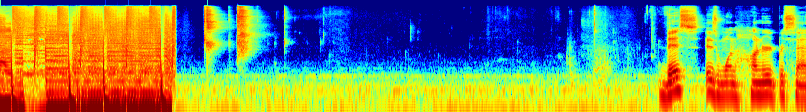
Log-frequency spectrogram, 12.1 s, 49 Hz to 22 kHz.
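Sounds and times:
electronic music: 0.0 - 2.7.

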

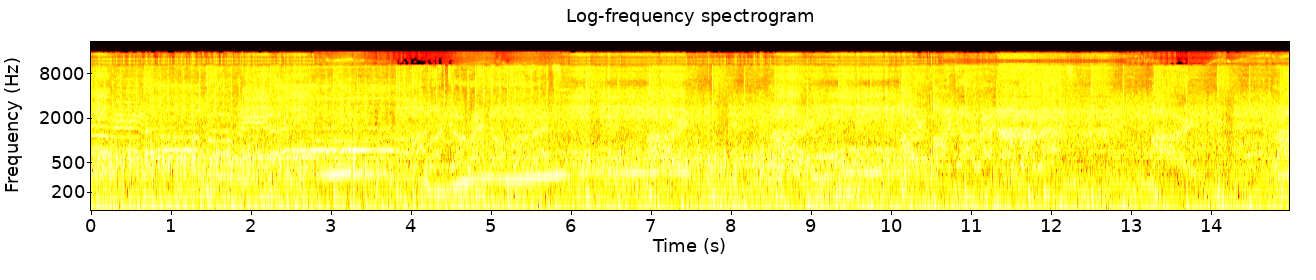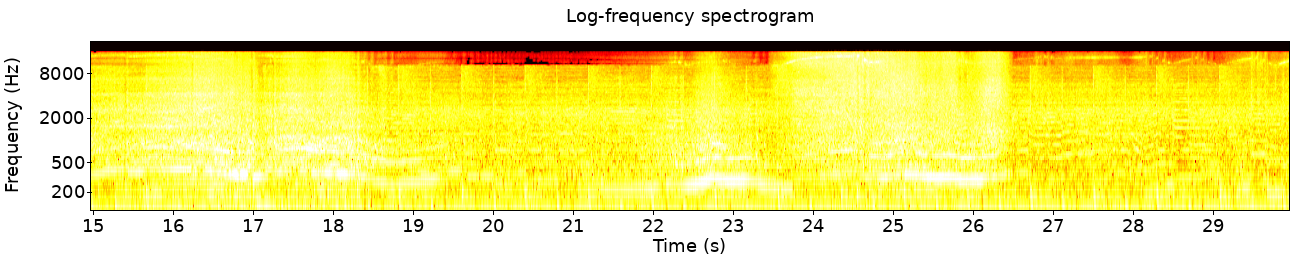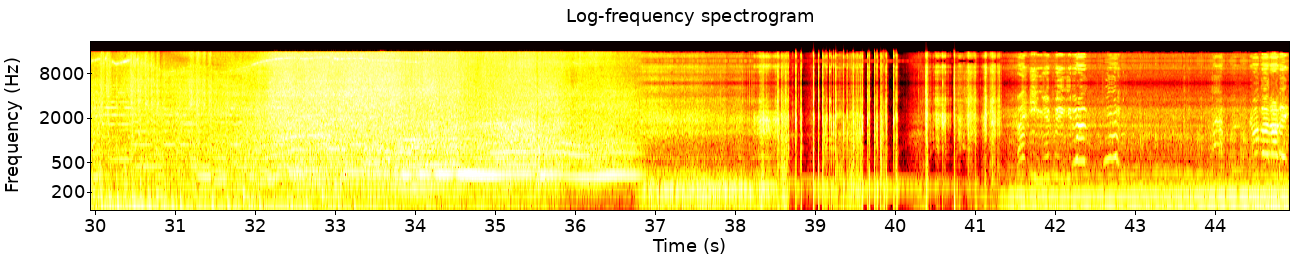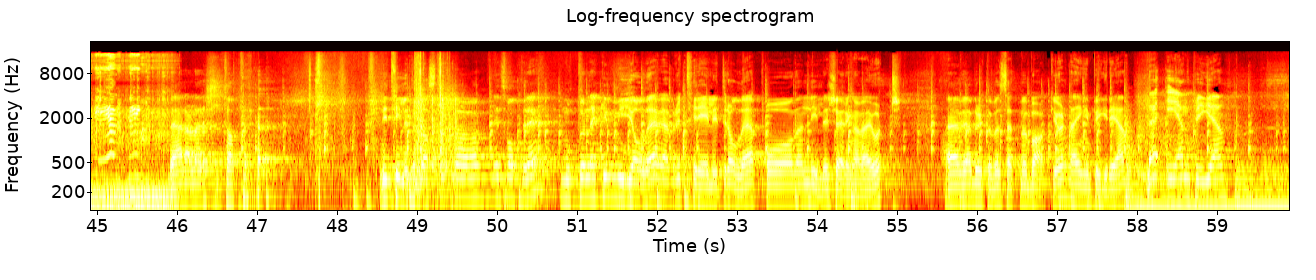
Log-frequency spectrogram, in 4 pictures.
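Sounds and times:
tyre noise: 0.0 - 11.6, 14.0 - 36.9
car engine revving: 0.0 - 38.7, 41.2 - 46.0
background music with low bass: 0.0 - 40.5, 43.8 - 59.9.

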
